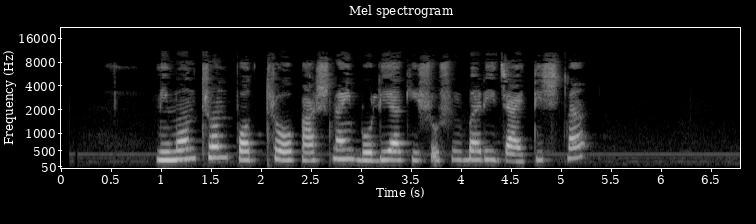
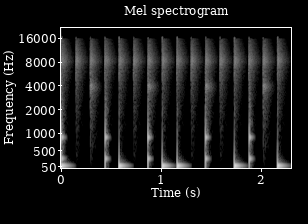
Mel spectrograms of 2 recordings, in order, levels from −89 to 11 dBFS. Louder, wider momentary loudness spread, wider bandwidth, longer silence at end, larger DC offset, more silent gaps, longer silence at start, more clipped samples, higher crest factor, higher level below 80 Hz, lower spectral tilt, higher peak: about the same, -23 LUFS vs -22 LUFS; first, 10 LU vs 7 LU; second, 10.5 kHz vs 17 kHz; first, 1.55 s vs 0.05 s; neither; neither; first, 0.95 s vs 0 s; neither; about the same, 18 dB vs 20 dB; second, -78 dBFS vs -22 dBFS; second, -3.5 dB/octave vs -5 dB/octave; second, -6 dBFS vs 0 dBFS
